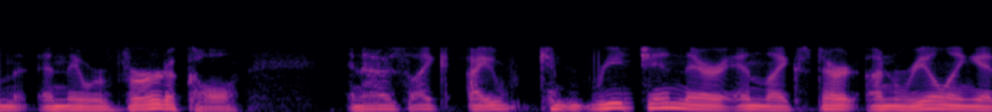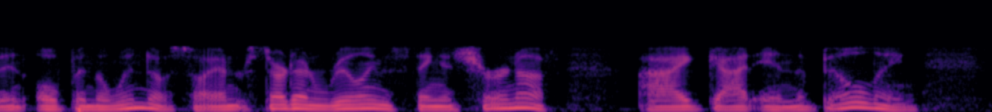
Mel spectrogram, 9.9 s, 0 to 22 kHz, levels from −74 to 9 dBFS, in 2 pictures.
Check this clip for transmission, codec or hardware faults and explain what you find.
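One transmission fault is audible: packet loss with pitch repetition at 3.12 to 3.21 s, between "was like I can" and "in there and like". About 90 ms of audio went missing, consistent with three lost packets. The receiver looped the last pitch period to fill the gap, so a brief buzzy hold fades toward silence before the speech resumes through a short cross-fade. The clip is carried over G.711 telephone coding, which accounts for the band limit at 4 kHz.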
